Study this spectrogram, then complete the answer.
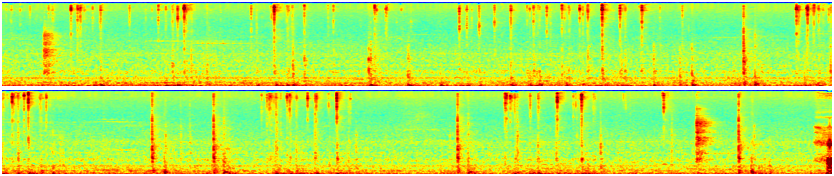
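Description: Registration details are typed on a computer keyboard, a quiet, irregular run of light key clicks with brief pauses over a faint background hum.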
